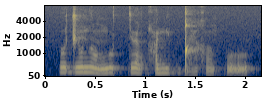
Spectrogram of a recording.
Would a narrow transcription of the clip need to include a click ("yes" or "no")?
yes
